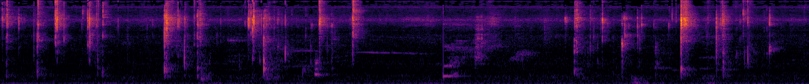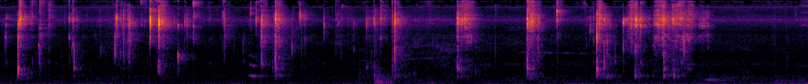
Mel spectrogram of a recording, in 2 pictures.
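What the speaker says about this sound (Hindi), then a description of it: "अभी इनको अच्छे से मिक्स कर लेंगे।" Spices, mint chutney and roasted cumin get stirred into dahi vada, giving soft irregular wet clicks and squelchy taps from the spoon and bowl, quiet and close against a low background hum.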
